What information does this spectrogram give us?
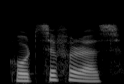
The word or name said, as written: quartziferous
